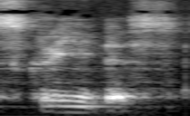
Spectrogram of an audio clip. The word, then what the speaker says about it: scribis: Tu laboras et scribis et studes et dormis. – Did you remember that scribis has a short I sound?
